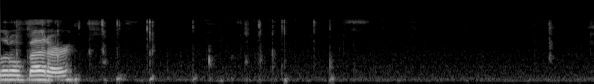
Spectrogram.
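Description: Keys click softly on a computer keyboard.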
